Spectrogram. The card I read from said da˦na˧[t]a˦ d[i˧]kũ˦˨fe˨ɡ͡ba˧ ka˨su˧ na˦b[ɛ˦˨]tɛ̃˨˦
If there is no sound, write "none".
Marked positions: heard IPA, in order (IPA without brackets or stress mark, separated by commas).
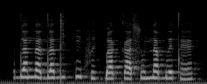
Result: d, i˦, ɛ˦˨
